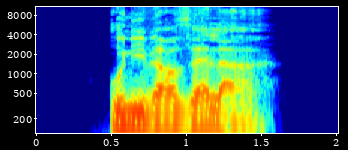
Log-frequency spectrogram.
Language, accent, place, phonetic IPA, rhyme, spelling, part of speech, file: German, Germany, Berlin, [univɛʁˈzɛlɐ], -ɛlɐ, universeller, adjective, De-universeller.ogg
- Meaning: inflection of universell: 1. strong/mixed nominative masculine singular 2. strong genitive/dative feminine singular 3. strong genitive plural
